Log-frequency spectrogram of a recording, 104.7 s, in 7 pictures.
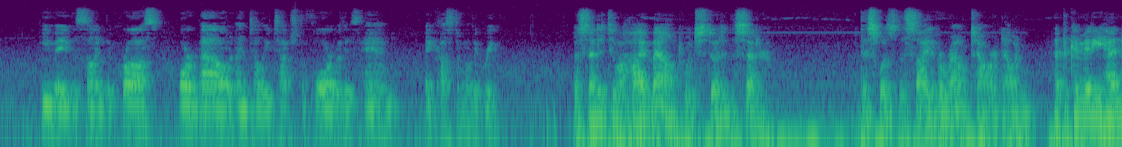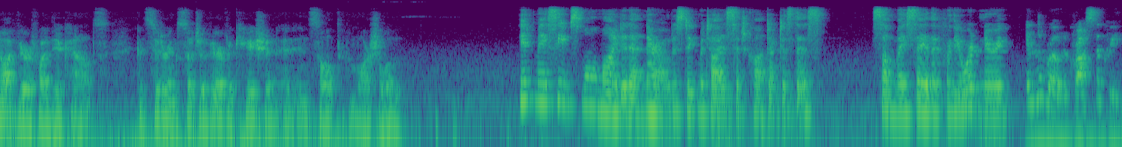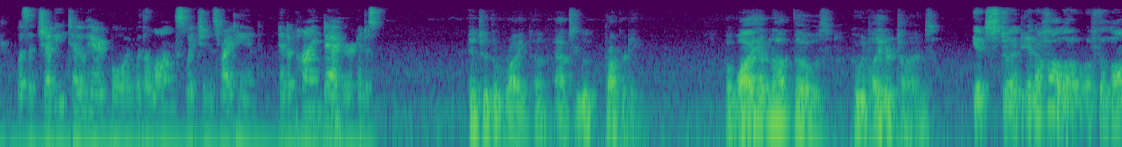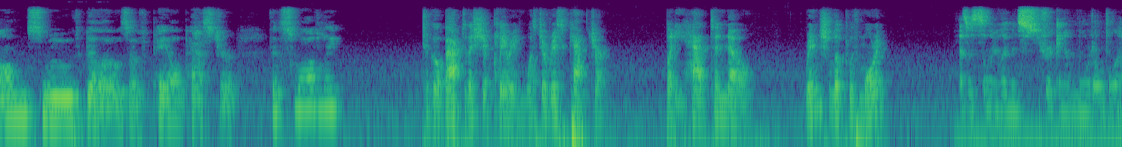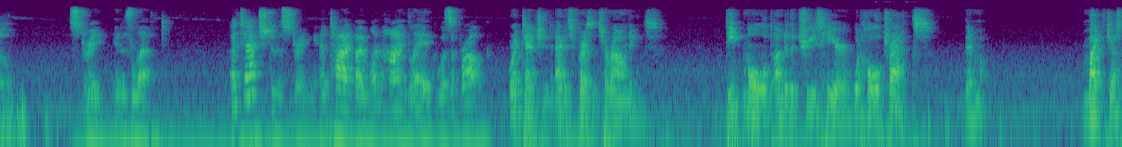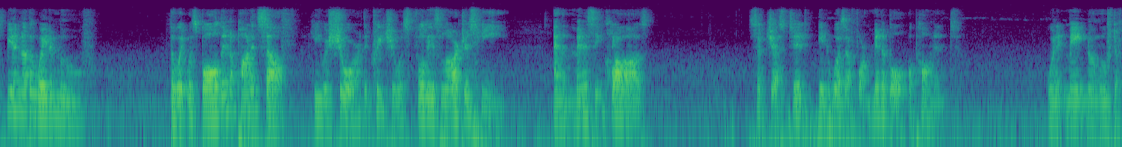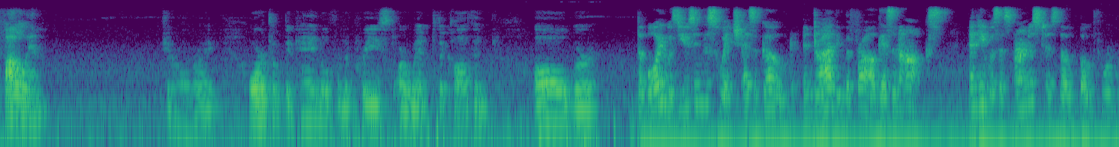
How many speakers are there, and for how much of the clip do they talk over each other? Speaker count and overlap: nine, no overlap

